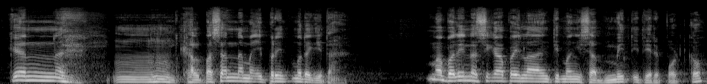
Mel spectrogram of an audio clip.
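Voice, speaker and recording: A man's voice: mid-range voice, big pitch swings, normal speed, creaky, dark tone. A man playing a lazy, demanding office boss who grumbles and orders people around in a comedy audio drama. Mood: bossy. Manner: grumbling, bossy.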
